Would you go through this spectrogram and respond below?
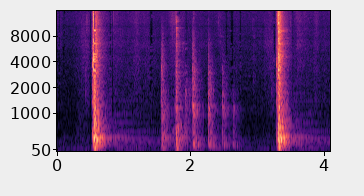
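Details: Sharp loud thud, then five quick smaller pops, then another thud during a chiropractic spinal adjustment of an adult male former decathlete entertainer with right leg pain after knee surgery: joint cavitation.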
